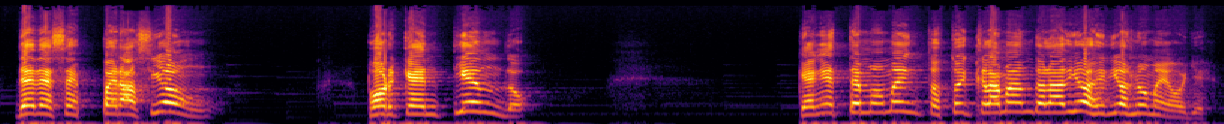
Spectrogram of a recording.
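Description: High bright-voiced preacher man. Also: smooth. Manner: reads scripture slowly, then preaches directly to listeners. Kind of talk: sermon.

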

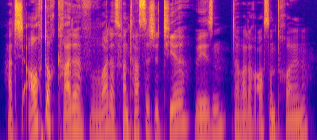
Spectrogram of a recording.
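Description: A male podcast co-host reads a fairy tale aloud at an even, middling pitch. He keeps breaking off for playful, joking asides, and his voice sounds dry and close. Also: moderate pace, no echo.

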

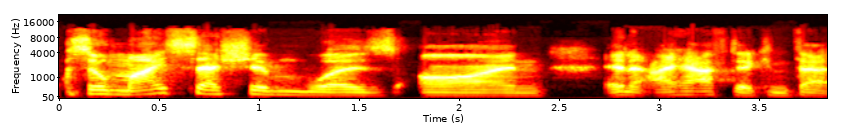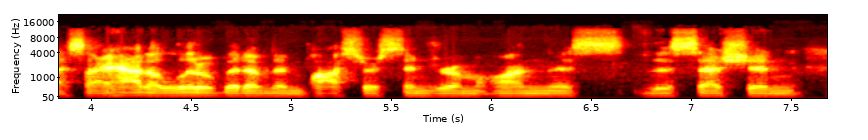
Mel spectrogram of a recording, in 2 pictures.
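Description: A man's voice: fairly low pitch, steady tone, measured pace, few pauses, sharp tone, dry recording. A man hosting a podcast interview, chatty and self-deprecating, laughing often. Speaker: podcast host. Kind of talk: casual interview.

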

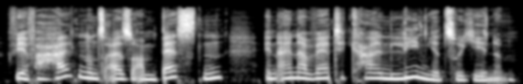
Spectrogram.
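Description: A woman's voice: medium pitch, lively intonation, brisk, dark tone, no room sound, clean studio sound, close to an everyday voice. A woman voicing a studious, earnest young witch who lectures her companion in a fantasy audiobook. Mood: instructive. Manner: instructive, lecturing.

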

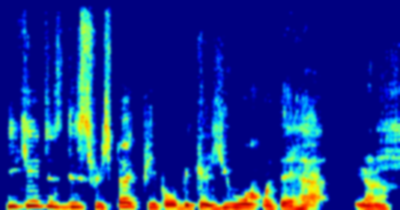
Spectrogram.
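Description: A male podcast guest with a raspy, husky voice. He chats casually in a laid-back way, often halting and circling back over his phrases. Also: high-pitched, lively intonation, dark tone. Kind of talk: casual chat.

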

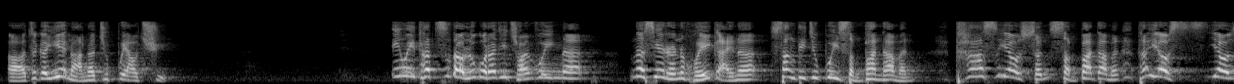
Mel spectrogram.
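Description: Preacher retelling a scripture story, husky and animated, on muffled lo-fi audio. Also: mid-range voice. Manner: animated storytelling with frequent "ah" fillers. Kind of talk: sermon.

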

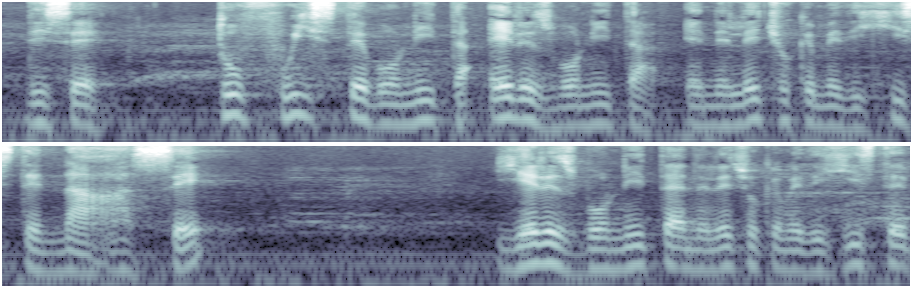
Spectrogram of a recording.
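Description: A man teaching as a rabbi, giving a Torah lesson in a lively way that swings between loud emphasis and soft asides. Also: medium pitch, gravelly. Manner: chants short verses in the original text. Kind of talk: Torah lesson on a biblical text. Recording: reverberant hall with faint background noise.

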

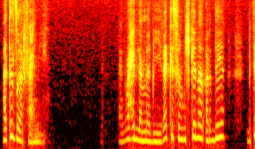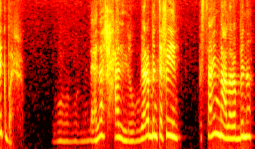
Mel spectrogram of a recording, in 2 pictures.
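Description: A woman's voice: on the high side, no echo. A woman with an Egyptian Arabic accent gives a conversational Bible teaching, explaining in a chatty way and slipping in English phrases.

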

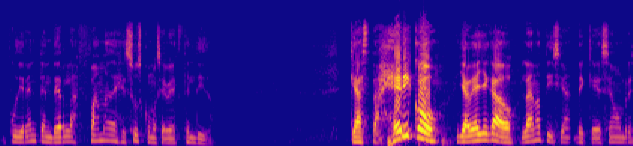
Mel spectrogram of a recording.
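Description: A man preaching a sermon as a pastor, lively and full of sudden loud rises and teasing impressions of worshippers. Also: a little high.

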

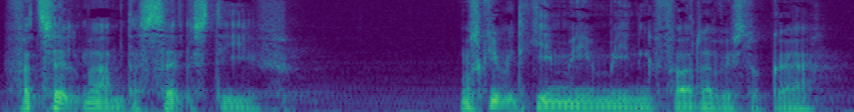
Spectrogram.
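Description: A man voicing a quiet, unreadable man with a cane who seems to know everything, speaking evenly. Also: very deep voice, faint music behind. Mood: calm, knowing. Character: calm, all-knowing man with a cane.

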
